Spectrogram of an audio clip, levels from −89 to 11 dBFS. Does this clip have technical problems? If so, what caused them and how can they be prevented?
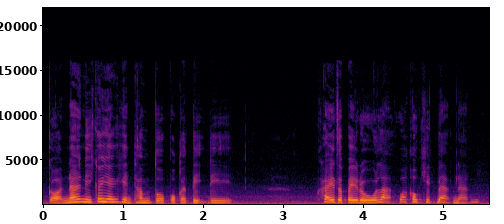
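No, nothing in this speech recording registers as a technical fault, so there is no cause to trace and nothing to prevent.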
